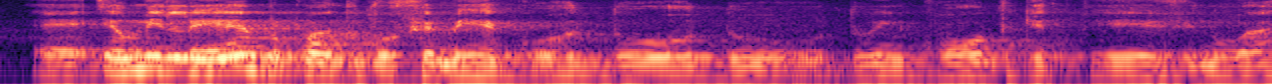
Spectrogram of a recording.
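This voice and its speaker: A man with a fairly high pitch at a fairly slow pace, with ordinary pitch variation, noticeable background noise, and audible room echo. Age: 70s. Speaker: lay missionary and artist. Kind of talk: testimony.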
